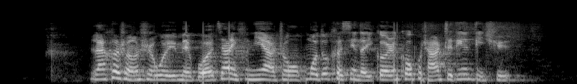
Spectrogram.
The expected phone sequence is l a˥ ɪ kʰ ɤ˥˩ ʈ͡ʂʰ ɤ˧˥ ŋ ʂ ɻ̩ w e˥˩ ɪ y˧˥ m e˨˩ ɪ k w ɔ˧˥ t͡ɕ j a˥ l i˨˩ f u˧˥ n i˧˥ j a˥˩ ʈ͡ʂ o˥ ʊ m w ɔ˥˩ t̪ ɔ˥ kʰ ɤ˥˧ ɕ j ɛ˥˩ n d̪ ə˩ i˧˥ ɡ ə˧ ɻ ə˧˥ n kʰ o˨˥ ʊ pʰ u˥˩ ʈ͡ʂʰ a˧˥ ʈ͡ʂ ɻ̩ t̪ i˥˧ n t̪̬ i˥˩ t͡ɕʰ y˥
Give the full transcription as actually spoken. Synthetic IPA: l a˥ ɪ kʰ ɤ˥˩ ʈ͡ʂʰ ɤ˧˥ ŋ ʂ ɻ̩ w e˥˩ ɪ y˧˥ m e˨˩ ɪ k w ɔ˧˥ t͡ɕ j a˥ l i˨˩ f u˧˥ n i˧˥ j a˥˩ ʈ͡ʂ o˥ ʊ m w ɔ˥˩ t̪ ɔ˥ kʰ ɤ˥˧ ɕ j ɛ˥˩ n d̪ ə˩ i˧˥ ɡ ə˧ ɻ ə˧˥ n kʰ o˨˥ ʊ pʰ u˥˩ ʈ͡ʂʰ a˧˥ ʈ͡ʂ ɻ̩ t̪ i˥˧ n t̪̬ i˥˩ t͡ɕʰ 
